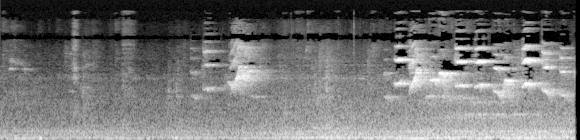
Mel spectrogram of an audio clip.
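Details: Grey cockatiel chicks in Madurai give harsh, raspy begging calls in quick bursts while being hand fed.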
